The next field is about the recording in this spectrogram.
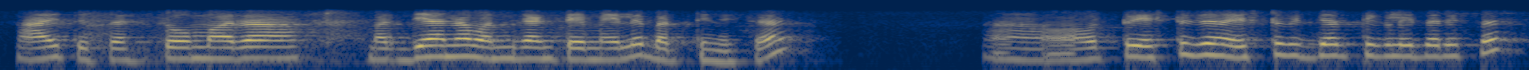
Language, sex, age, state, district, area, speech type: Kannada, female, 18-30, Karnataka, Davanagere, rural, conversation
